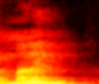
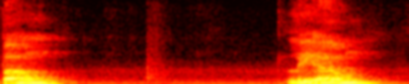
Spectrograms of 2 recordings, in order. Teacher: Notamos aqui na mesma o encontro vocálico, e geralmente aqui com acento, com o tio, né, que nós costumamos chamar, ele vai tomar esse tom nasal. É o encontro vocálico que é nasal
